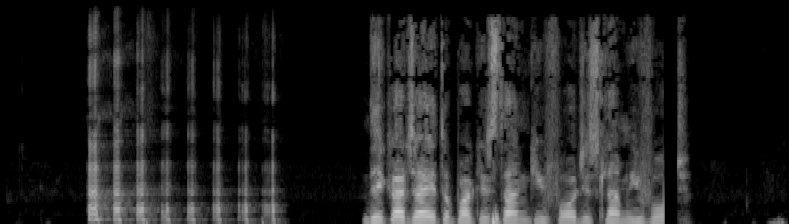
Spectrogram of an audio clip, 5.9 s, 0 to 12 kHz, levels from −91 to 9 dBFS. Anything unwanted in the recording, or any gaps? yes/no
yes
